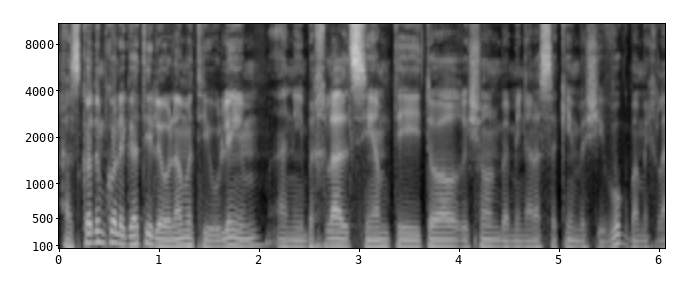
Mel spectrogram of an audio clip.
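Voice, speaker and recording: In an unremarkable speaking voice, a man with a fairly low pitch talks at a fairly slow pace, the sound dry and close with no echo. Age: 30s. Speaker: travel company owner. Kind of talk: casual chat. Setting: studio, Ramat Gan.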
